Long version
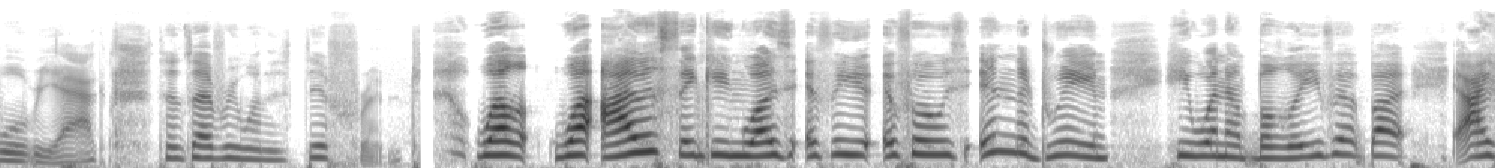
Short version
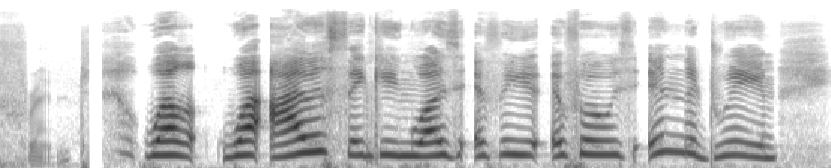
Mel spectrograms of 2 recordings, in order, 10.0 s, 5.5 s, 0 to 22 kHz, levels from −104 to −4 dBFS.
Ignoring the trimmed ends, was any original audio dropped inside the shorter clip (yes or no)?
no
